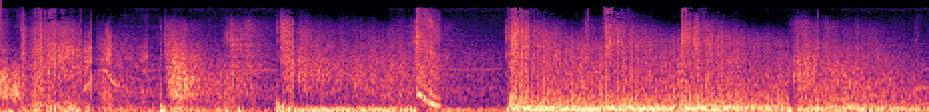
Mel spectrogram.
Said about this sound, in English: An incoming shell landed just beside the leading mule. It exploded, killing the animal instantly and igniting a secondary explosion of the munitions it was carrying.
